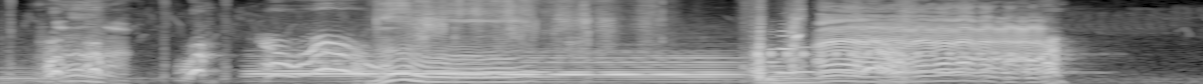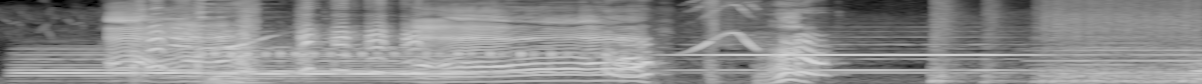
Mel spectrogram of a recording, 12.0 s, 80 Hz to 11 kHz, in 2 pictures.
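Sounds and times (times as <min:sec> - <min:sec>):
held music chord: 0:06.1 - 0:12.0
cartoon monkey vocal chatter: 0:06.6 - 0:09.3.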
